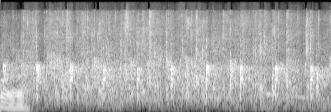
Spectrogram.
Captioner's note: applause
